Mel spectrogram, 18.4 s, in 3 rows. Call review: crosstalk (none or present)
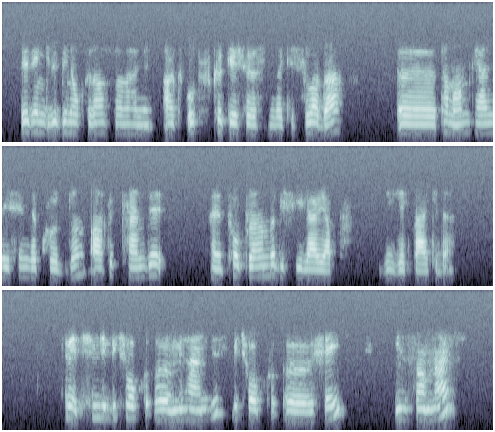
none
